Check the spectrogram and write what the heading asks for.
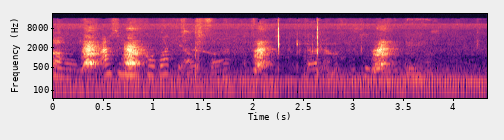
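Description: A dog barking a few short barks, spread out over a few seconds.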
